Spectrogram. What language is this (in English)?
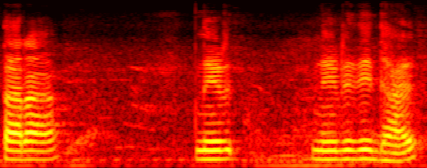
Bangla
